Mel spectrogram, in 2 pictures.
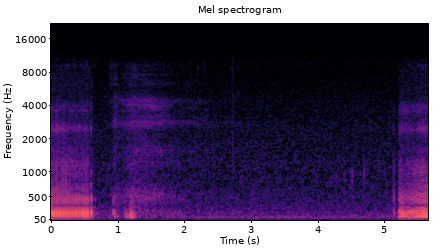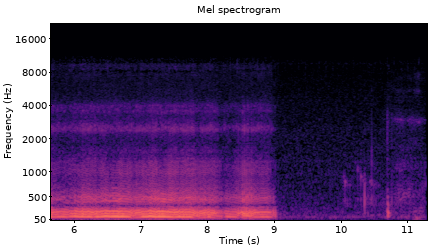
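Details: Pit bull with unusually loud natural, unenhanced snoring: loud, long buzzing snores lasting several seconds, separated by quiet pauses, in a small room, heavy snoring during sleep.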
